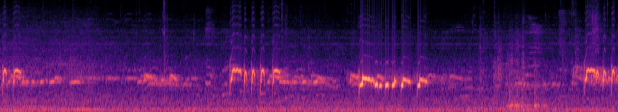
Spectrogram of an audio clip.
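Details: Local and cemani zebra doves sing in duet, a sequence of bubbly stuttered coos and rolling trills in several phrases, with a faint low hum behind.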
